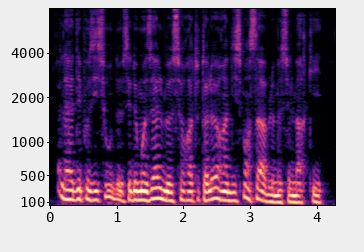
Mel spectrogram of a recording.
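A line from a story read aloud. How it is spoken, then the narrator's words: Plain. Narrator (French): dit le commissaire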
